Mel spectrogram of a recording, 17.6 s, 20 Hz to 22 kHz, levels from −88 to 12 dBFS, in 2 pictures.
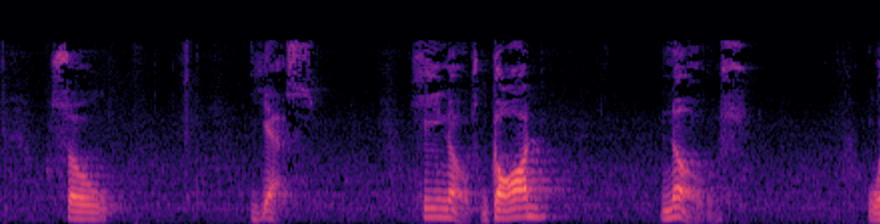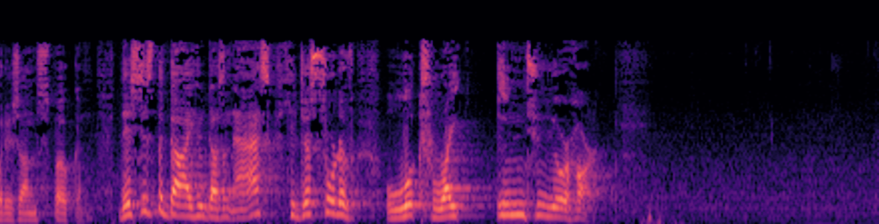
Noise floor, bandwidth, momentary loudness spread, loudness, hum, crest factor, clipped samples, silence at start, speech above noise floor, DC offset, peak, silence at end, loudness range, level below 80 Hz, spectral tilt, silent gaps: -58 dBFS; 10.5 kHz; 22 LU; -21 LUFS; none; 22 dB; under 0.1%; 0.55 s; 37 dB; under 0.1%; -2 dBFS; 2.3 s; 16 LU; -68 dBFS; -4 dB/octave; none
